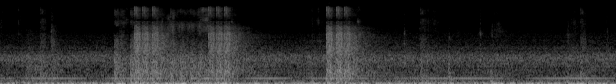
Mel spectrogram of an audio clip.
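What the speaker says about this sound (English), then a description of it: "There's certainly gunfire." Bursts of automatic gunfire ring out around the Freedom Base in the STALKER Anomaly video game, two loud sustained volleys followed by scattered shots over a steady background hum.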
